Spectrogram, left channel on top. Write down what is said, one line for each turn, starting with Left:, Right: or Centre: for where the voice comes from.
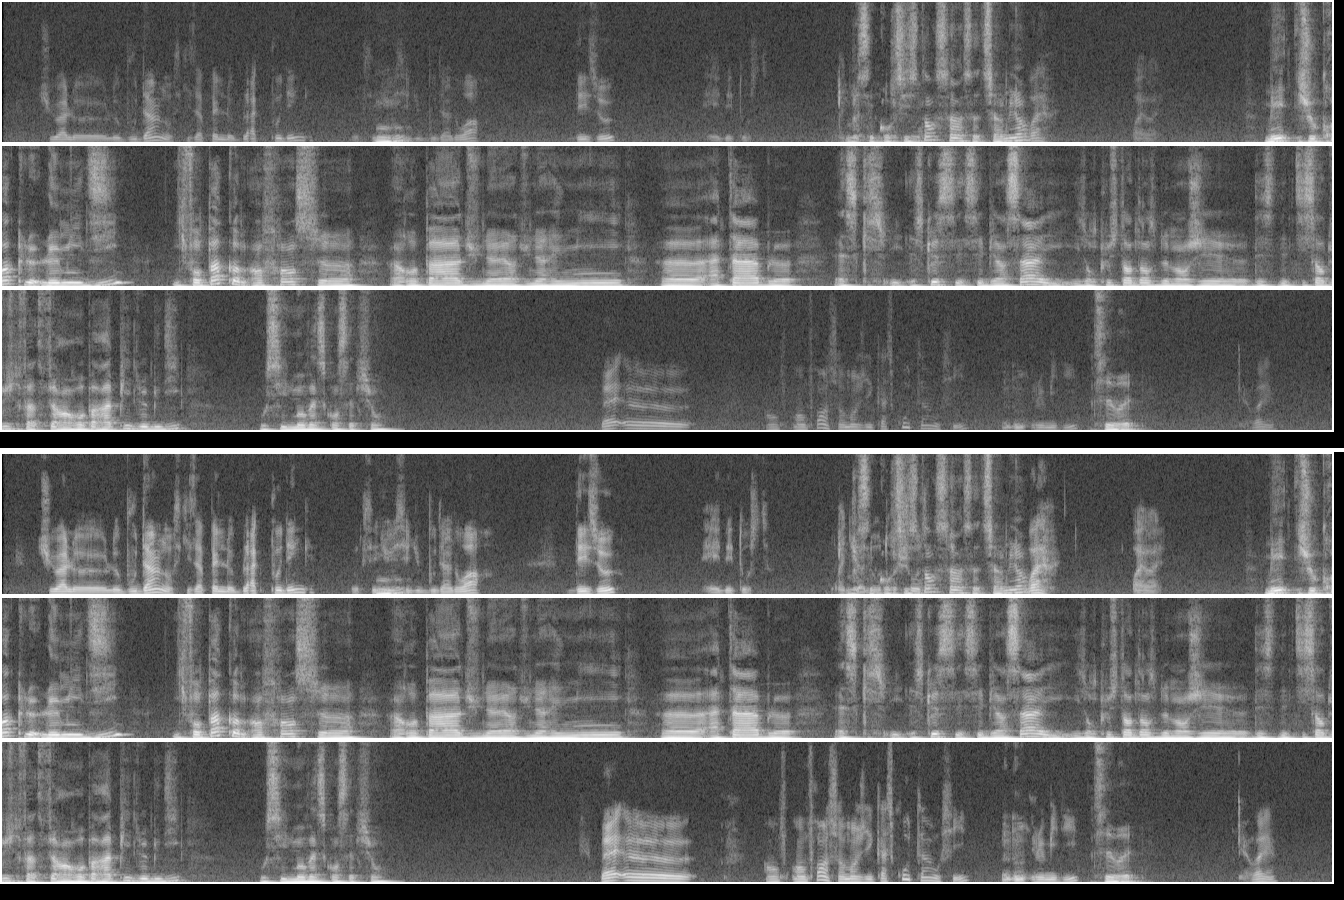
Right: Tu as le, le boudin, donc ce qu'ils appellent le black pudding. Donc c'est
Centre: <laughs>
Right: du, c'est du boudin noir, des œufs et des toasts. Après,
Centre: Mais
Right: tu
Centre: c'est
Right: as d'autres
Centre: consistant
Right: choses.
Centre: ça,
Right: Tu-
Centre: ça tient bien.
Right: Ouais, ouais, ouais.
Centre: Mais je crois que le, le midi, ils font pas comme en France euh, un repas d'une heure, d'une heure et demie euh, à table. Est-ce qu'ils- est-ce que c'est c'est bien ça ils, ils ont plus tendance de manger euh, des, des petits sandwichs, enfin de faire un repas rapide le midi Ou c'est une mauvaise conception
Right: Ben, euh, en, en France, on mange des casse-croûtes hein, aussi, <clears throat> le midi.
Centre: C'est vrai.
Right: Eh Ouais. hein.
